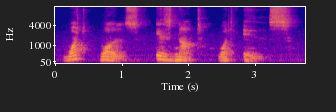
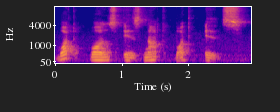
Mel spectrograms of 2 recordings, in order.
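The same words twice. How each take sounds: First: Slow mantra. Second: Slow quoted answer. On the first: Shown as a demonstration. Mantra said slowly. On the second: Retold or imitated. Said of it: "his answer to me was".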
